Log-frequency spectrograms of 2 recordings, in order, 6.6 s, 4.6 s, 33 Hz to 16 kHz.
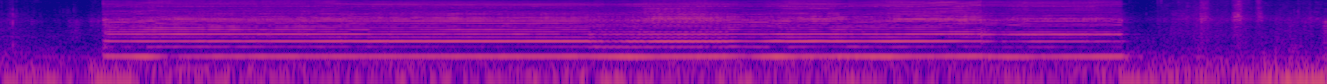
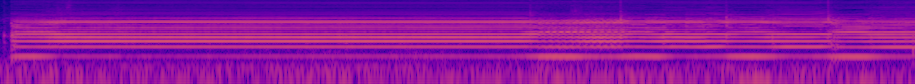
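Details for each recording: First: Philips Sonicare DiamondClean HX9340 toothbrush after its loose internal screw was retightened with Loctite (it had vibrated loosely and noisily): a steady, clean buzz at about 260 Hz for five seconds, then handling noise. Finding: normal running. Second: Philips Sonicare DiamondClean HX9340 electric toothbrush: harsh, steady high-pitched buzz, louder and rattlier than before, from a small internal screw vibrated loose.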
